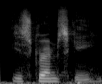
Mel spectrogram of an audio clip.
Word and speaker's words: Yastrzemski: If his grandfather actually played for the Mike Yastrzemski. You said it right the first time.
